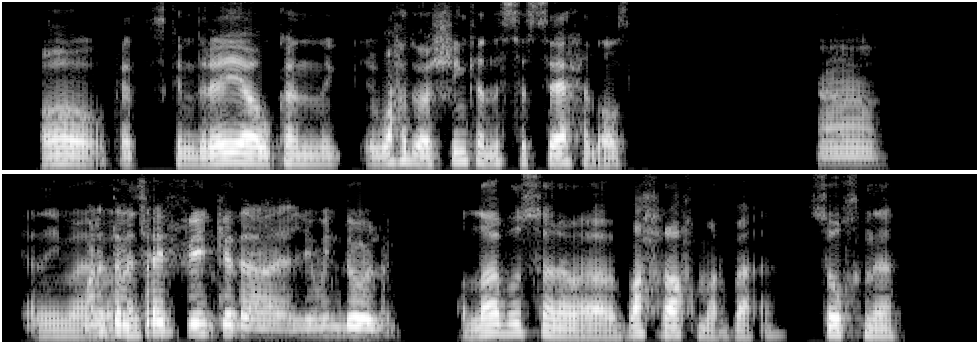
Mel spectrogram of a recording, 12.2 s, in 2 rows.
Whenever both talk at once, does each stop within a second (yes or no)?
yes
